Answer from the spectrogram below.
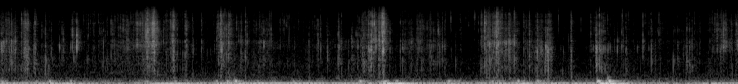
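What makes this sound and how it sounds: A small lilac lump of foam bead clay, held over a table, is pinched and squeezed between fingertips and long nails. Dense crackling and crinkling bursts come in uneven waves over a steady low hum, with a few louder crunchy squeezes standing out.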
